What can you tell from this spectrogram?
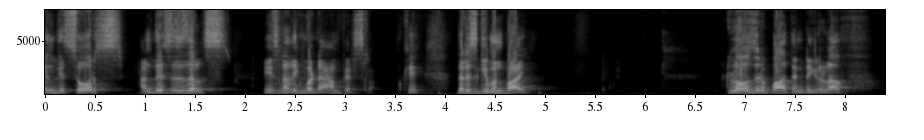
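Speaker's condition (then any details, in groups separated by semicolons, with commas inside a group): No condition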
